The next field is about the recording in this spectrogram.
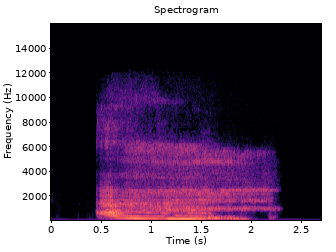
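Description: A person imitates the groan of sitting down: a single drawn-out voiced groan about two seconds long that falls in pitch and ends abruptly.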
